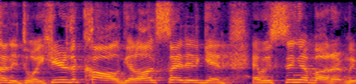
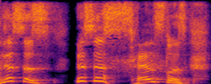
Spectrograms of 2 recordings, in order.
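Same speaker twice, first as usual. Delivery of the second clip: exasperated; 7 semitones higher than usual. Retold or imitated. Voicing an exasperated onlooker.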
